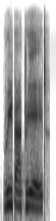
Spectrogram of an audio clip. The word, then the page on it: repatriate: Indian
